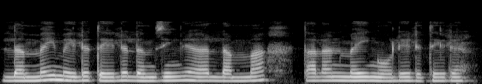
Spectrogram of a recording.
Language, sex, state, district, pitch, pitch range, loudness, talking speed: Wancho, female, Arunachal Pradesh, Longding, 175 Hz, 170-180 Hz, -14 LUFS, 225 wpm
